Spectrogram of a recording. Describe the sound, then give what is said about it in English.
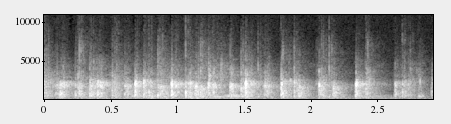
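A crowd claps steadily for several seconds, a dense patter of many hands with a few sharper individual claps standing out, continuous; the audience is giving the ladies a hand clap. “You can give the ladies a hand clap.”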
